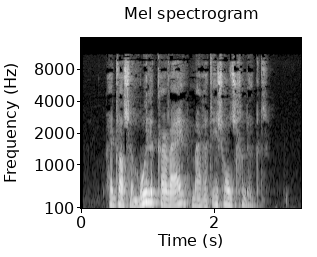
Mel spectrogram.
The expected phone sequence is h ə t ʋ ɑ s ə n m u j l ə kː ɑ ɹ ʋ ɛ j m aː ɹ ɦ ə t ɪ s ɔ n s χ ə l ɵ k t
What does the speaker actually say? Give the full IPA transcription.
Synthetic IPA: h ə t ʋ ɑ s ə n m u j l ə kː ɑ ɹ ʋ ɛ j m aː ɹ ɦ ə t ɪ s ɔ n s χ ə l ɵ k t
